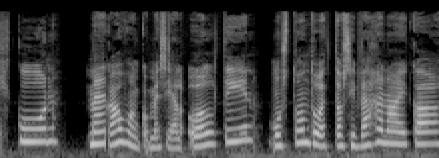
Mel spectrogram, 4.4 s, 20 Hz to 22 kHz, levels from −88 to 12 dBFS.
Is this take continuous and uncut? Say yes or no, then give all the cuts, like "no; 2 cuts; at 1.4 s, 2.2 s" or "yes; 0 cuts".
no; 1 cut; at 1.0 s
